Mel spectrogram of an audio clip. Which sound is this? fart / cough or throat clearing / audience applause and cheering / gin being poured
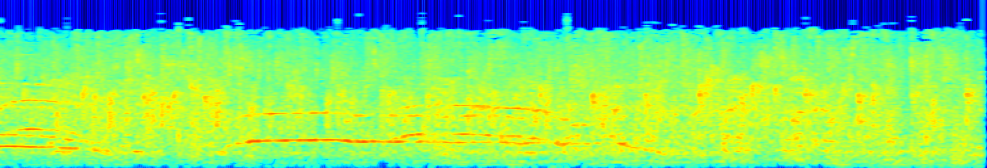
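audience applause and cheering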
